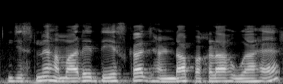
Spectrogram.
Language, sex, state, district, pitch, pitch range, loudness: Hindi, male, Jharkhand, Deoghar, 150 Hz, 145-165 Hz, -16 LUFS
